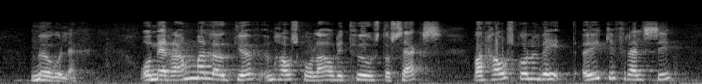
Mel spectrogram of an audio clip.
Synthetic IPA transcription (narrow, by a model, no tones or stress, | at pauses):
mœːɣʏlɛ̰x | ɔɣmɛðramːalœɣcœːvʏ̰mɦaːwskoːwlaaːwɾɪt̪ʰvʏːɣʏst̪ɔsɛks | vaɾ̥haːwskowlʏmvɪt̪œːɥcɪfɾɛlsɪ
